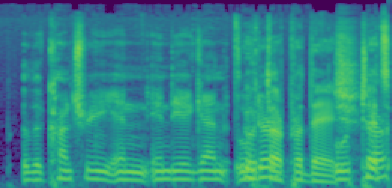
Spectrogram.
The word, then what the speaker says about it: Uttar Pradesh: Uttar Pradesh. It's a region. Yeah. Uttar Pradesh.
